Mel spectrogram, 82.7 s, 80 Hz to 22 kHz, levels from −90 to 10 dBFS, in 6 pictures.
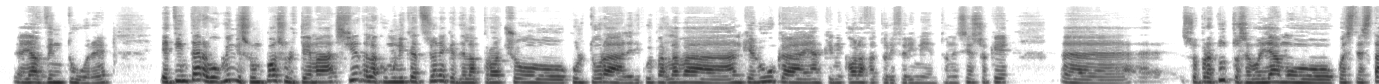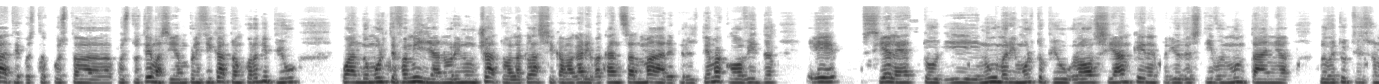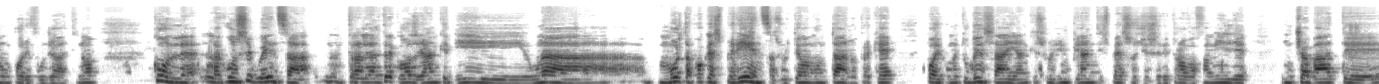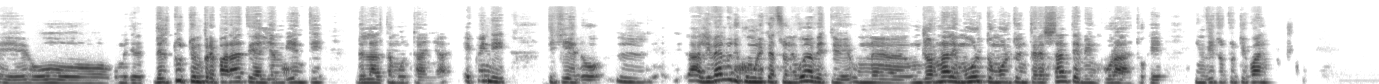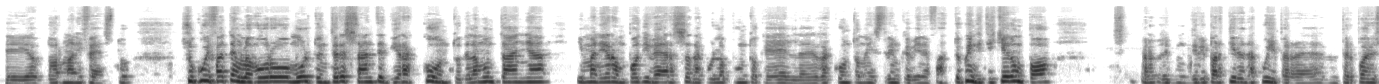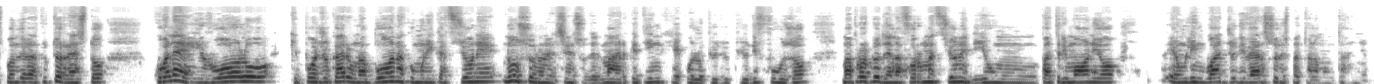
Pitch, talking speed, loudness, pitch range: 170 Hz, 170 wpm, -18 LUFS, 160-195 Hz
